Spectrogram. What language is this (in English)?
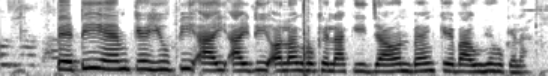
Bhojpuri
